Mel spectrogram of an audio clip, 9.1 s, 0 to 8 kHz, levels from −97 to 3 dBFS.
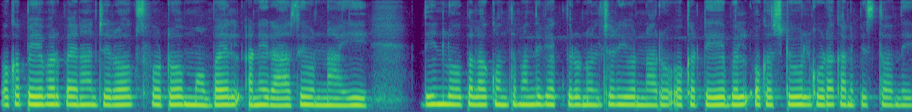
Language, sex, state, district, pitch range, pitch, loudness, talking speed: Telugu, female, Andhra Pradesh, Guntur, 200-210 Hz, 205 Hz, -16 LUFS, 140 wpm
